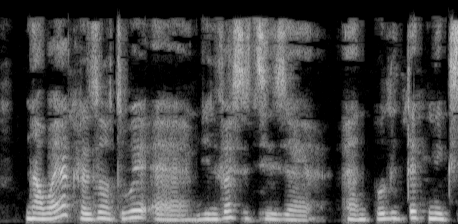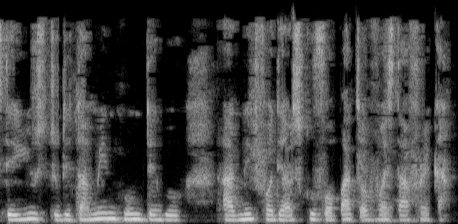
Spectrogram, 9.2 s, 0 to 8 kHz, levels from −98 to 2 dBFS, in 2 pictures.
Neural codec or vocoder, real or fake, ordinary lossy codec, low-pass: none; real; AAC, 32 kbps; 7.2 kHz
